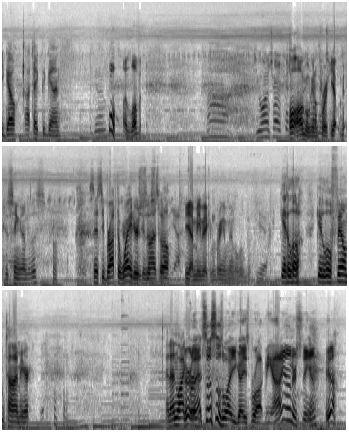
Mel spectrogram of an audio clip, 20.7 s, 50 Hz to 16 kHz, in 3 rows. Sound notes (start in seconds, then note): 14.4 laughing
